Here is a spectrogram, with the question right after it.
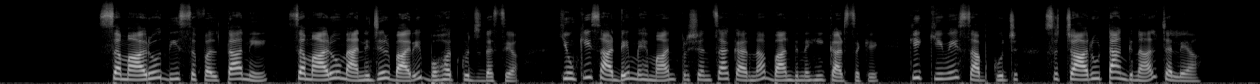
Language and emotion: Punjabi, happy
